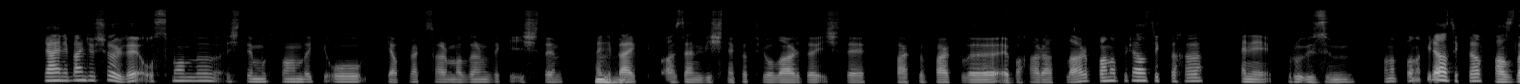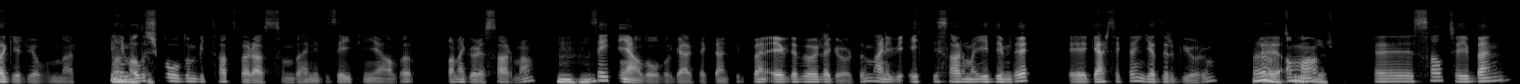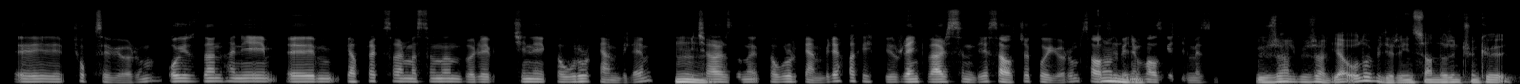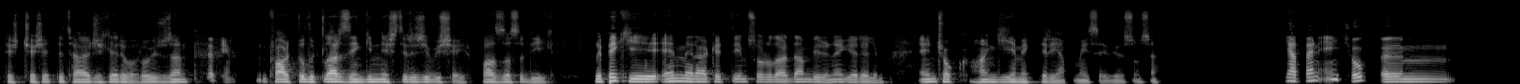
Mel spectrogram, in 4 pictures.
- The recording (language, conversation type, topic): Turkish, podcast, Mutfakta en çok hangi yemekleri yapmayı seviyorsun?
- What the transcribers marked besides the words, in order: unintelligible speech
